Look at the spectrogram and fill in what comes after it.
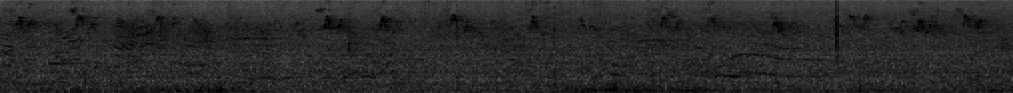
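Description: Small birds chirping, with many short high chirps repeating every fraction of a second over a faint background murmur.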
